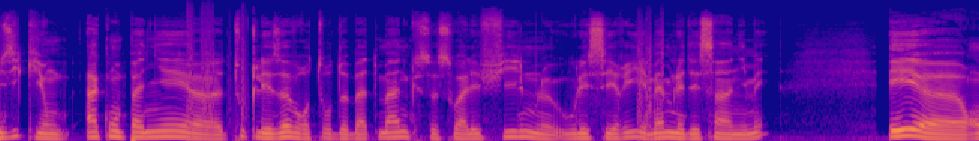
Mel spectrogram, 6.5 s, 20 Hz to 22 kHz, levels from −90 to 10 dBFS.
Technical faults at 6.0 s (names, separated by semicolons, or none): none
